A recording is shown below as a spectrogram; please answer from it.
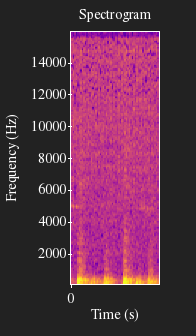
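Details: Teaching recording of cardiac auscultation with a stethoscope, played as an example of a pathological (abnormal) heart sound in contrast to normal S1 and S2.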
